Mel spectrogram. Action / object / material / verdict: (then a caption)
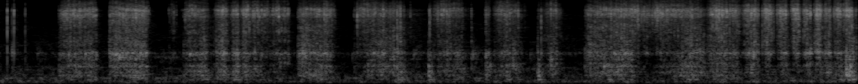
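scrape / painted wooden board scratched with fingernails / painted wood / none. Long pink nails scratch fast and aggressively up and down a large, flat, brown-painted wooden board or door, where the paint is flaking and peeling to show pale wood beneath. The result is bright, hissy, rasping scrapes in quick, uneven bursts separated by brief silent gaps, with almost no low end.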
